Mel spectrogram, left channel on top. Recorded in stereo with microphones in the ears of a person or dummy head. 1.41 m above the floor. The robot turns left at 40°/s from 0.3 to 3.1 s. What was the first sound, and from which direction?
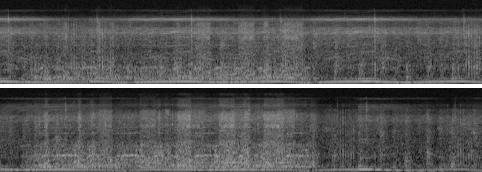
Only background noise.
